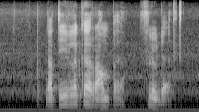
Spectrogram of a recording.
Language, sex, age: Afrikaans, male, 22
